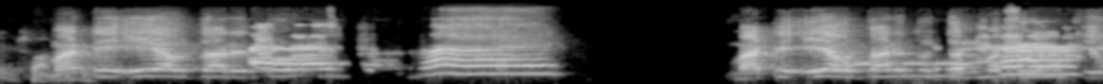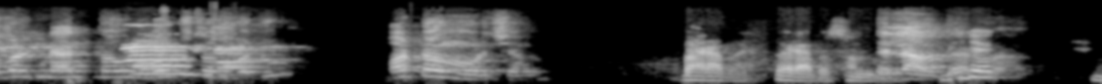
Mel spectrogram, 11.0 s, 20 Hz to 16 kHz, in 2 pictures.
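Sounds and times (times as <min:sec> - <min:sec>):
high-pitched voice singing: 0:01.2 - 0:02.9, 0:04.0 - 0:07.1.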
